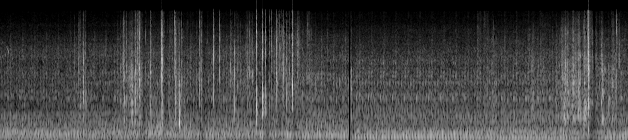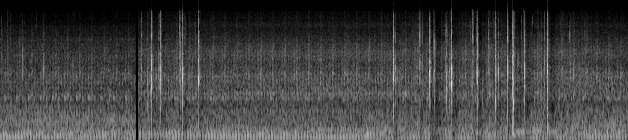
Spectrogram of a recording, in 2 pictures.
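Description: Plastic toys crack and snap under a rolling car tyre.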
